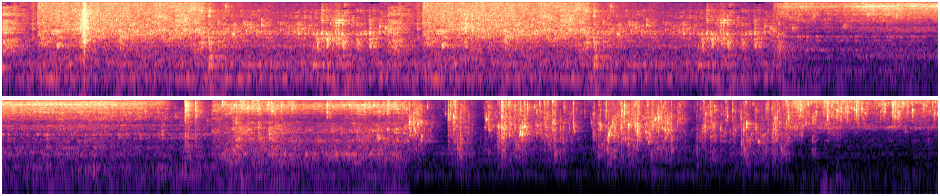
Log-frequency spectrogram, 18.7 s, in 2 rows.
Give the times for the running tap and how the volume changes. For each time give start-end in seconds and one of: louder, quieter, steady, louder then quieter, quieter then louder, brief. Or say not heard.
0.0-18.6 quieter.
